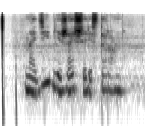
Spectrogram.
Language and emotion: Russian, sad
